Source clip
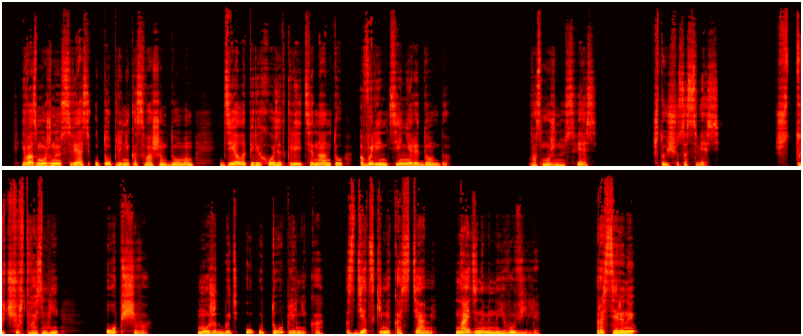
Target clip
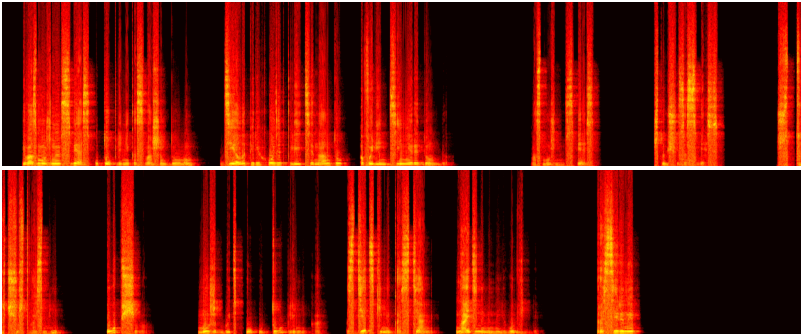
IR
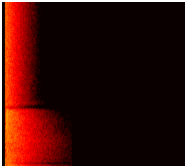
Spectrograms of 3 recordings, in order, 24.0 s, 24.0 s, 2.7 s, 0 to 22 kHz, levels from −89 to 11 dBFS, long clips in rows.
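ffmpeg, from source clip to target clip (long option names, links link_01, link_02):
-filter_complex "[0:a]aemphasis=mode=production:type=bsi,bandreject=frequency=50:width_type=h:width=6,bandreject=frequency=100:width_type=h:width=6,bandreject=frequency=150:width_type=h:width=6,bandreject=frequency=200:width_type=h:width=6,bandreject=frequency=250:width_type=h:width=6,bandreject=frequency=300:width_type=h:width=6,agate=range=-33dB:threshold=-43dB:ratio=3:detection=peak,bass=frequency=250:gain=-11,treble=frequency=4000:gain=2,asplit=2[link_01][link_02];[link_02]acrusher=bits=5:dc=4:mix=0:aa=0.000001,volume=-5dB[link_03];[link_01][link_03]amix=inputs=2:normalize=0,adynamicsmooth=sensitivity=8:basefreq=520,asplit=2[link_04][link_05];[1:a]atrim=start_sample=2205,atrim=end_sample=3087,asetrate=27342,aresample=44100[link_06];[link_05][link_06]afir=irnorm=-1:irlink=0,volume=-34dB[link_07];[link_04][link_07]amix=inputs=2:normalize=0,volume=4dB"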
